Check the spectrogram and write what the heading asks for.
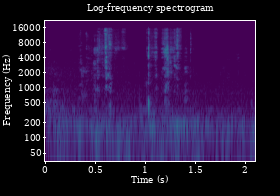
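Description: Scissors snipping through a strip of card stock: two faint, short bursts of cutting clicks, about half a second and a second in.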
